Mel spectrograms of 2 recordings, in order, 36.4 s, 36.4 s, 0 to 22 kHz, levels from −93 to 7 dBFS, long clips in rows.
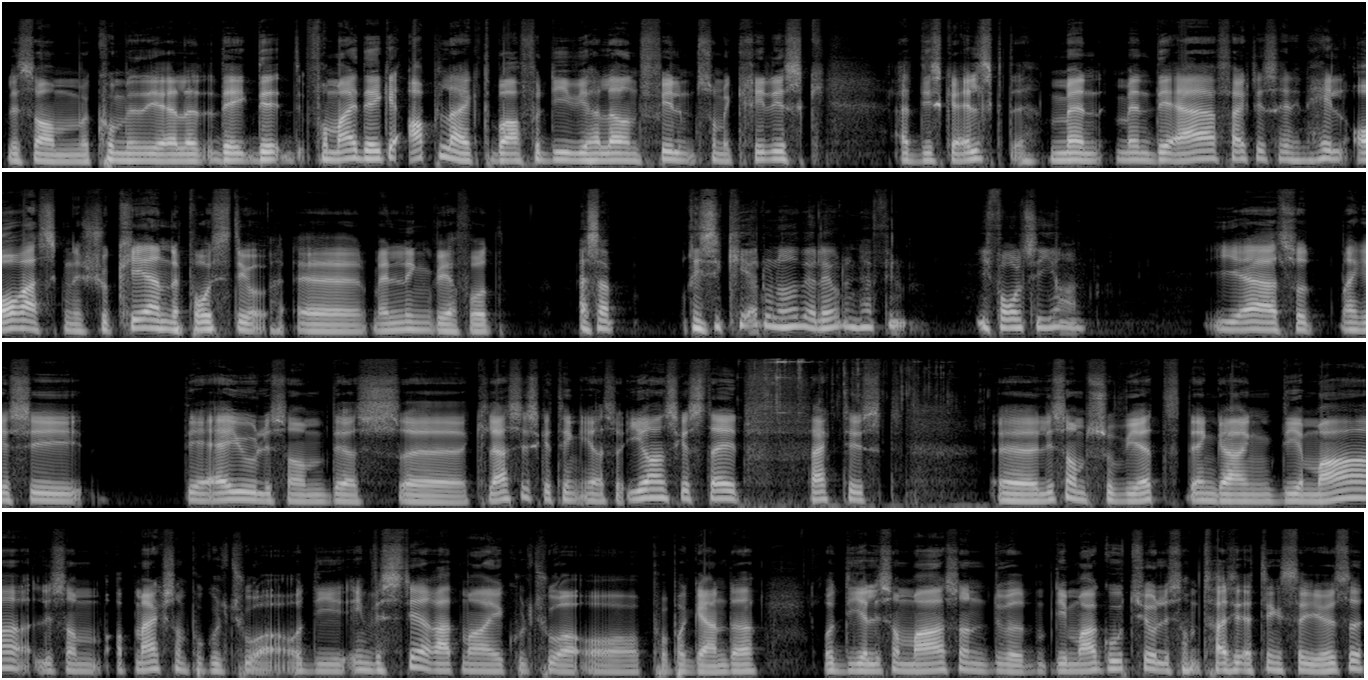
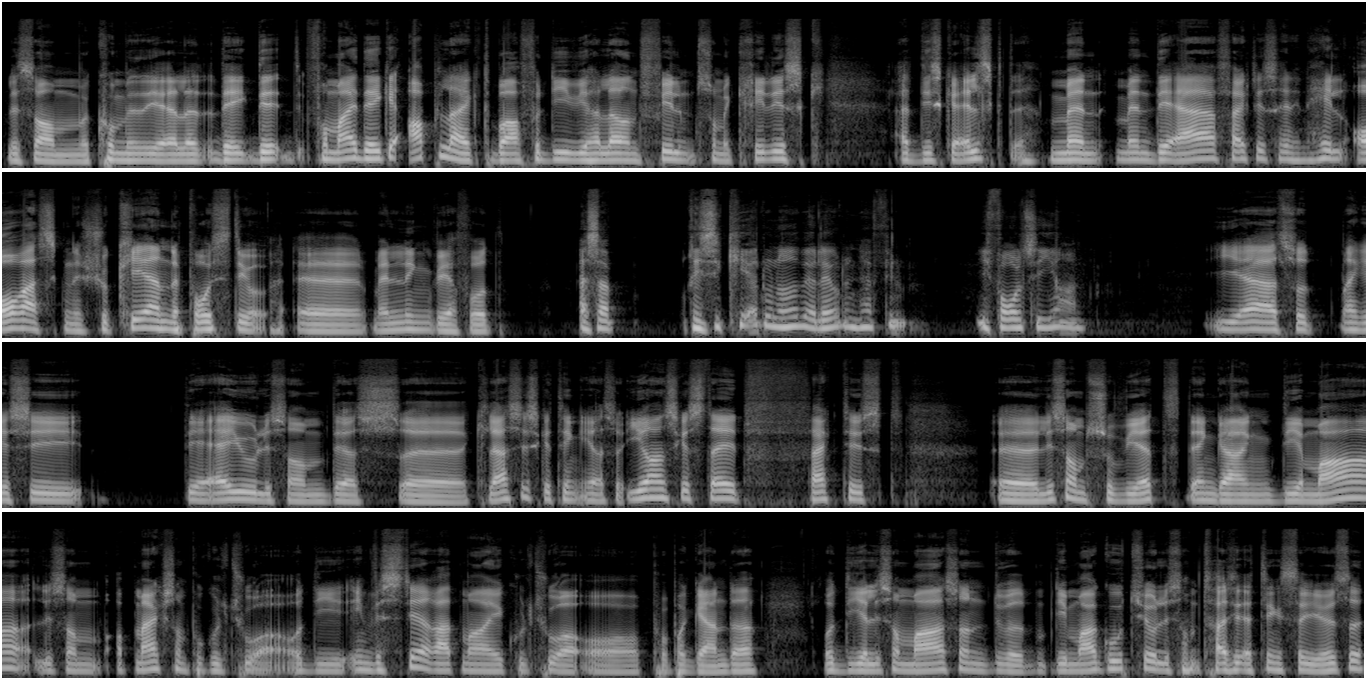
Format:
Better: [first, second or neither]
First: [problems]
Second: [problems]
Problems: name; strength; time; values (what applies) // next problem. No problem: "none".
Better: second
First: jangling keys; faint; from 23 to 25 s; peak 15 dB below the speech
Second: none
